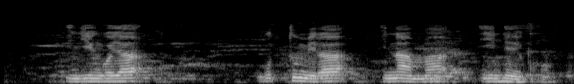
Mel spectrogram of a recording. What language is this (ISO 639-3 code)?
kin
